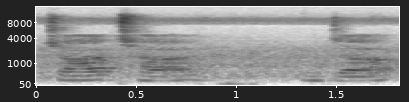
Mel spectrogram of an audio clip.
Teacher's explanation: मध्य भाग हमारे तालु को स्पर्श करता है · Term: तालुप्य व्यंजन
